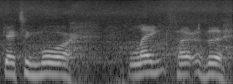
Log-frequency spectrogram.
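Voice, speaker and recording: A man's voice: fairly high pitch, steady tone, measured pace, background noise. A man coaching a rowing workout in a casual, rambling, jokey and conversational way. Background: music.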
